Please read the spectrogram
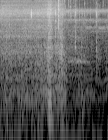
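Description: Wood fire crackling with scattered sharp pops under a cooking pot, with a rush of noise over the first second and a brief voice sound about a second in.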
